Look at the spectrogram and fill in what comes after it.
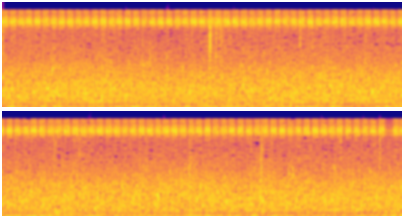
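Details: Crickets at night by a river beside a campfire: a steady, rapidly pulsing high-pitched trill runs through the whole stretch over the broad rush of flowing water, with sharp crackles and pops from the burning fire.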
